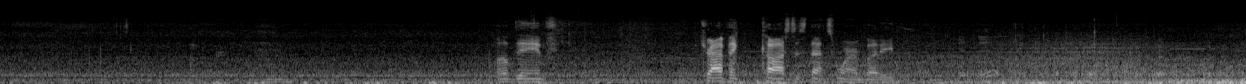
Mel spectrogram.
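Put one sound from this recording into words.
A dense swarm of bees buzzes steadily close by.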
